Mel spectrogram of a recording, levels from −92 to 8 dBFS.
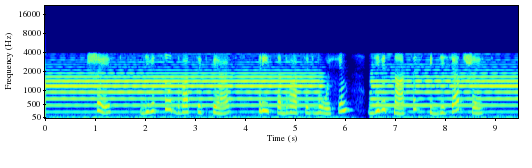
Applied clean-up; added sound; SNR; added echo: none; Wind instrument, woodwind instrument; -4 dB; none.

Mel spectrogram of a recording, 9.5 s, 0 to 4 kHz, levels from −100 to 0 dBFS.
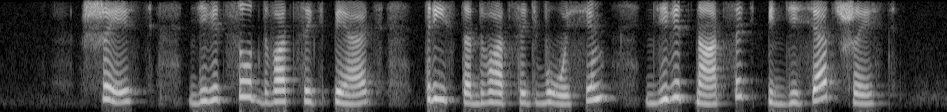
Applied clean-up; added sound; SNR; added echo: none; none; none; none.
